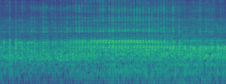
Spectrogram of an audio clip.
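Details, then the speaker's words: Honeywell air filter fan: steady midrange hum with a rhythmic rattle about four times a second; likely unbalanced by caked dust and pet hair; doesn't feel loose, bearings seem fine. "Honestly, it might just be so caked up with dust and crap, it's throwing it off balance."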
